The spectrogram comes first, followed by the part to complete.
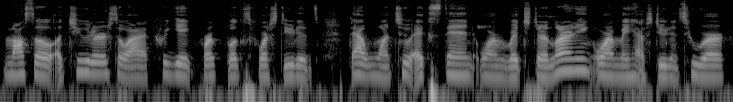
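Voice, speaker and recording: A woman hosting a mastermind program, who pitches it with enthusiasm, stacks up emphatic adjectives and speaks straight to the listener. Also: normal speed, hardly any pauses, a bit bright, smooth, no echo. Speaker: educator and mastermind host. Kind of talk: promotional presentation.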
